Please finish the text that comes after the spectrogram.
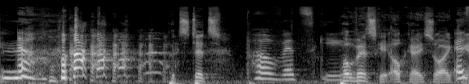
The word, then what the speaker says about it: Povitsky: I can't pronounce her last name yet. I have a stumbling block. So you can try. Potitsky. No. Povitsky. Okay, so I can't. It's pretty easy. Povitsky.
